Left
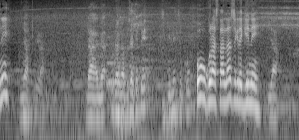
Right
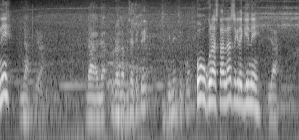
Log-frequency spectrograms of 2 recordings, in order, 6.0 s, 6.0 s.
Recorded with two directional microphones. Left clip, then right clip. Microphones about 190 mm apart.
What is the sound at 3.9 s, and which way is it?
Speech, 20° right (ahead or behind).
